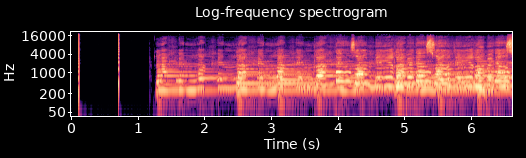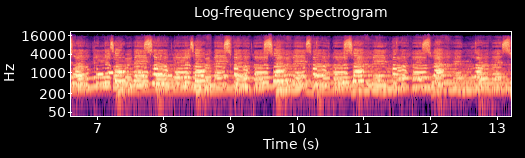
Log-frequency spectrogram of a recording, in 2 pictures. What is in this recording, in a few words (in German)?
lachen; musica in classe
